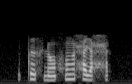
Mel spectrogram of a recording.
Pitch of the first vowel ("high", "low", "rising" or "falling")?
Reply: falling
